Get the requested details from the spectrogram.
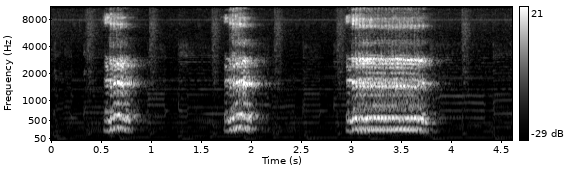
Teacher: When we pronounce the sound R, our tip of the tongue vibrates near the upper teeth or the teeth ridge. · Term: consonant R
